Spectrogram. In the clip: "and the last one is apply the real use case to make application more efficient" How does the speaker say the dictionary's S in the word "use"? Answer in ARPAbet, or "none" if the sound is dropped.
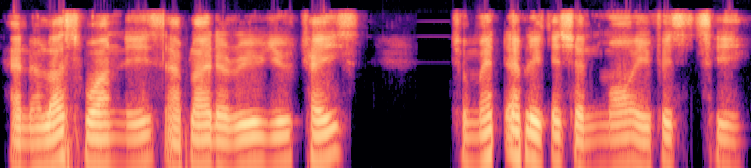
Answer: none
